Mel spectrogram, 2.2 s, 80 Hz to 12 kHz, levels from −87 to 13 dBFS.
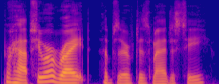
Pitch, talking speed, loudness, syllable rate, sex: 135 Hz, 190 wpm, -19 LUFS, 6.9 syllables/s, male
